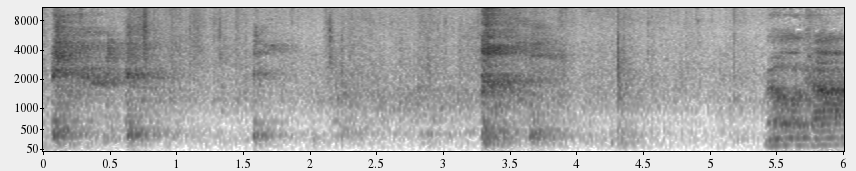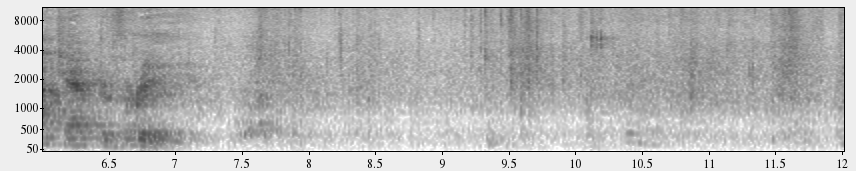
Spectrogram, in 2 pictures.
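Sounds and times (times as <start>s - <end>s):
man clearing his throat: 0.0s - 1.0s, 3.3s - 4.0s
man coughing: 0.0s - 1.0s, 3.3s - 4.0s.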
